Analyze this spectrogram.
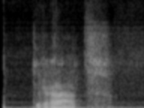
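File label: "draad", Dutch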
